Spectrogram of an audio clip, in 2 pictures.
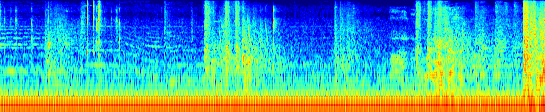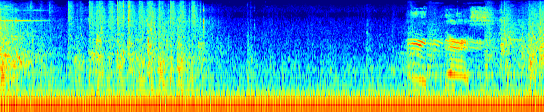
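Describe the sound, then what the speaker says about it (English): Pistol gunfire in the Uncharted video game, with sharp shots scattered across the span over a steady low game hum and soundtrack, amid background action noise. "It's a pistol."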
